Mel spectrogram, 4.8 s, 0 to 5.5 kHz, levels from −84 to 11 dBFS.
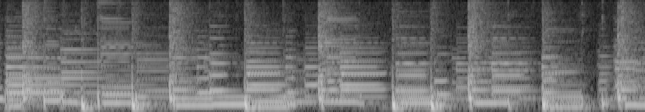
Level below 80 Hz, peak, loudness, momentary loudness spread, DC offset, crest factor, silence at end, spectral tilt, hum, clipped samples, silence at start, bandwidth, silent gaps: -30 dBFS; -4 dBFS; -20 LUFS; 3 LU; under 0.1%; 16 dB; 0 s; -8 dB/octave; none; under 0.1%; 0 s; 5.4 kHz; none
